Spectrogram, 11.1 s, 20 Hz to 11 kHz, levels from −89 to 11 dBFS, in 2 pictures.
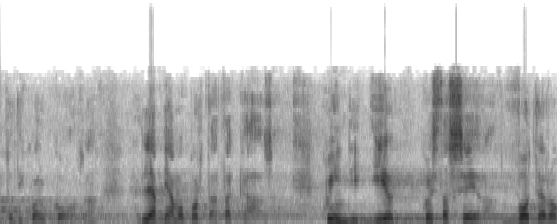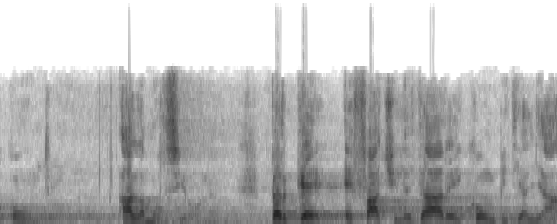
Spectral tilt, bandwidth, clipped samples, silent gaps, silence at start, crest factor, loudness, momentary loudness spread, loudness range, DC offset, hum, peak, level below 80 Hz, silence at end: -3 dB/octave; 8 kHz; under 0.1%; none; 0 s; 16 dB; -15 LUFS; 18 LU; 3 LU; under 0.1%; none; 0 dBFS; -60 dBFS; 0 s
